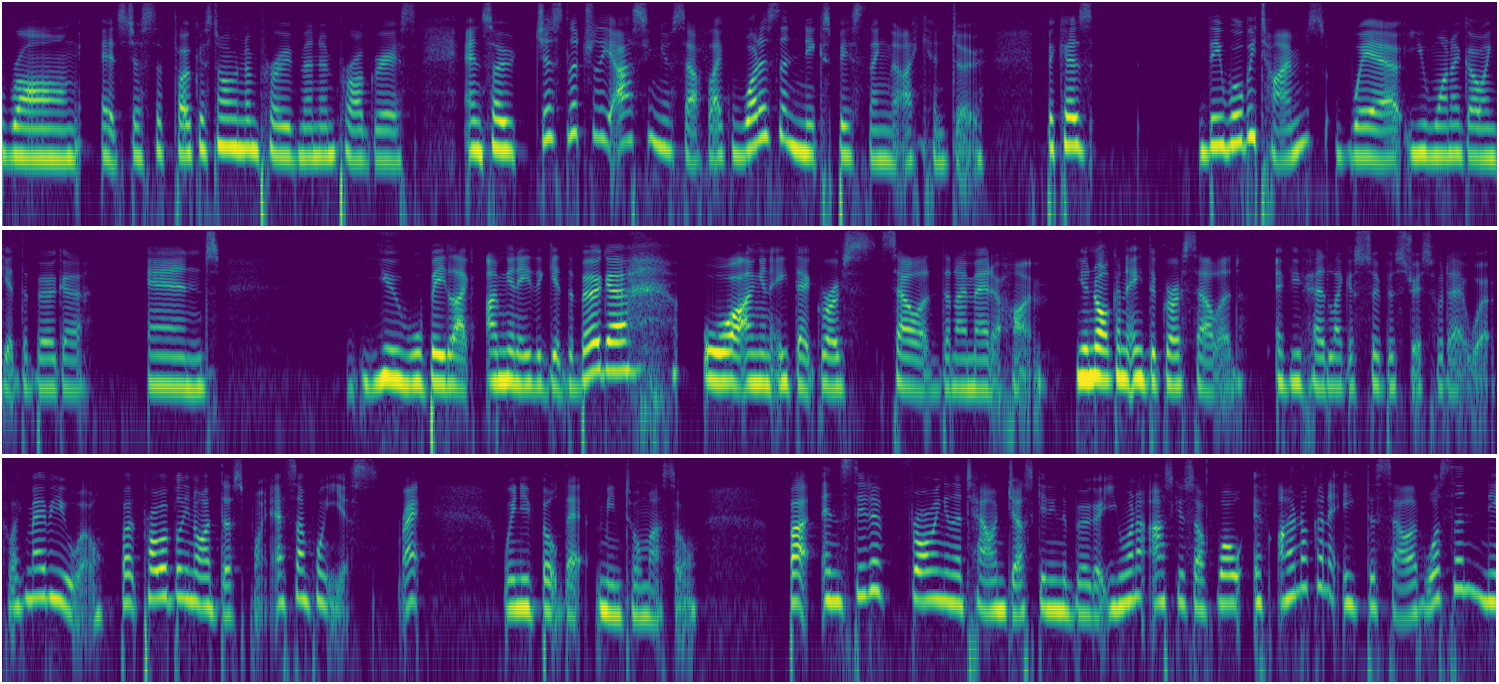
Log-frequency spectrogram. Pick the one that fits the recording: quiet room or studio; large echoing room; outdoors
quiet room or studio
